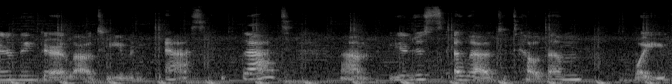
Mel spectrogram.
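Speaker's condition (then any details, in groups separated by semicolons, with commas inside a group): Cerebral palsy, mild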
